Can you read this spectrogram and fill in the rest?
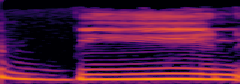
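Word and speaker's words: been: हमारा new rule है जब भी किसी वर्ड में लास्ट में ई आए या फिर बीच में डबल ई आए तो उनका भी प्रोनंसिएशन हम करते हैं बड़ी ई की मात्रा ठीक है जैसे है मान लीजिए बी डबल ई एन तो इसको हम कैसे पढ़ेंगे इसको हम पढ़ेंगे बीन इसको हम बी एन नहीं पढ़ेंगे ऐसे ही हम और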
